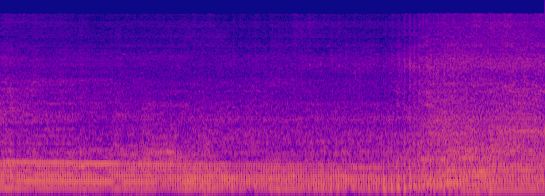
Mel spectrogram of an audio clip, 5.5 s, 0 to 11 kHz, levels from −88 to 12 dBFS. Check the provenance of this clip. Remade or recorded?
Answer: remade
